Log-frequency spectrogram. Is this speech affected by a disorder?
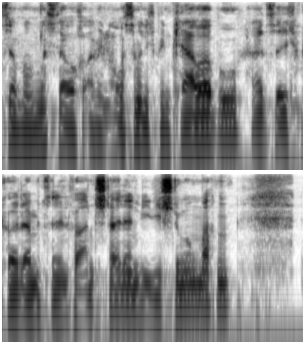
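Yes: cleft palate; cleft palate present since childhood, speech impediment; listeners messaged that he cannot be understood, mimicked and mocked when reading aloud at school.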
